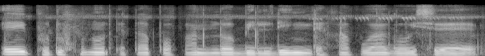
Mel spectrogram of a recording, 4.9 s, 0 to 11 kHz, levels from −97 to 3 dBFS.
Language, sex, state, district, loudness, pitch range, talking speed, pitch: Assamese, male, Assam, Sonitpur, -17 LUFS, 95-110 Hz, 110 wpm, 105 Hz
